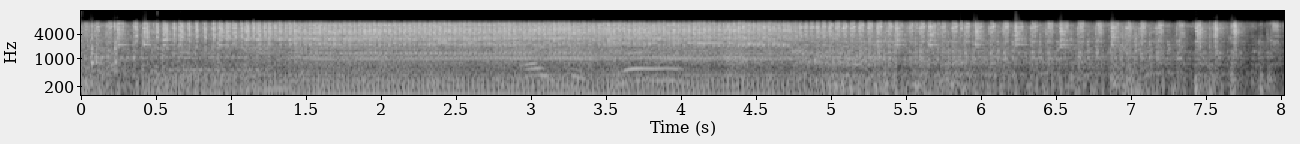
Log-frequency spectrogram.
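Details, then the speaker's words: Coleman Powermate 1850 W generator (model PM0401855) after carburetor repair: catches and runs at a steady, even buzz with no misses, then dies as it's choked off because the on/off switch isn't working; runs perfectly. "usually you just shut it off but it runs perfect we're happy with that"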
